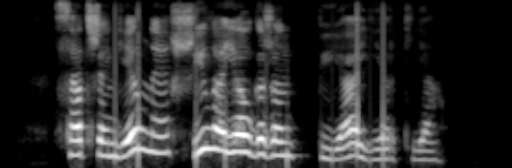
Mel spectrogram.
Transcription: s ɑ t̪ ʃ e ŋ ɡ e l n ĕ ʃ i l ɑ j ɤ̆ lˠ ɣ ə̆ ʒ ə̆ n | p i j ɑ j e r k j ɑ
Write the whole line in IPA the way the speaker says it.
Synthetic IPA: s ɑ t̪ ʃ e ŋ ɡ e l n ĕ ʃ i l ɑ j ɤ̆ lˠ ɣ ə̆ ʒ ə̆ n | p y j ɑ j e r k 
